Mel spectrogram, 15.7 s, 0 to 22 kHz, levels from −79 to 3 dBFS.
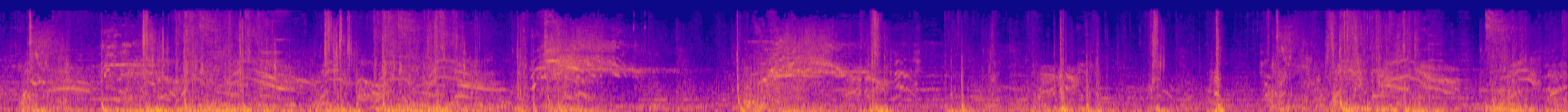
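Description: At 4.58 s the sound jumps ahead, losing roughly 70 ms. Smaller jumps follow at 6.02 s and 13.26 s, about 20 ms each. No gap is heard. These are likely dropped buffers (overrun). Unread samples were overwritten and the edges spliced together.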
